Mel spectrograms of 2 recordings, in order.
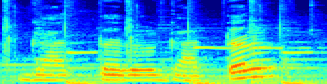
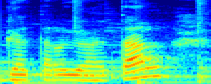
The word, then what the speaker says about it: gatal-gatal: bunyi a contohnya kata gatel-gatel Asep bunyi yang digunakan penutur adalah bunyi vokal e seharusnya bunyi vokal a setelah diperbaiki kata gatel-gatel diganti menjadi gatal-gatal dan kata Asep menjadi asap yang kedua ada kesalahan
